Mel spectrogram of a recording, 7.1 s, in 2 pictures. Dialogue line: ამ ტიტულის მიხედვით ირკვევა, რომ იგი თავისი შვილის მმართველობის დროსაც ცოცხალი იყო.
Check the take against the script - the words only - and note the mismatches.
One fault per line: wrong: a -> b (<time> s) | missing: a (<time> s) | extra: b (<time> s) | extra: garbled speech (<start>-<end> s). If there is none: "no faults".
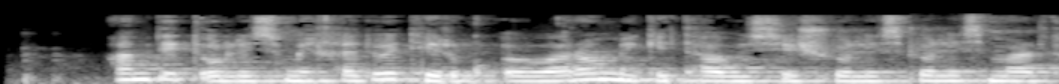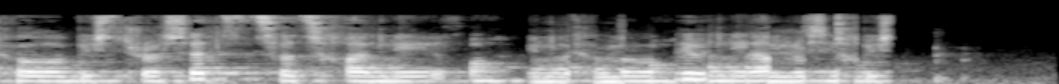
extra: შვილის (3.0 s)
extra: garbled speech (5.3-6.5 s)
